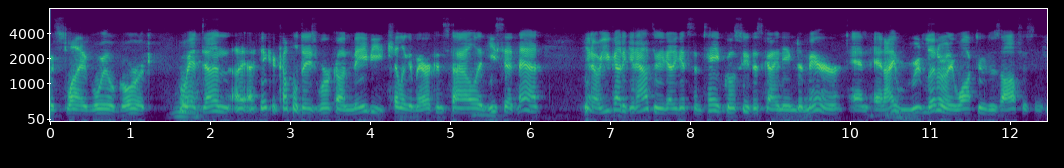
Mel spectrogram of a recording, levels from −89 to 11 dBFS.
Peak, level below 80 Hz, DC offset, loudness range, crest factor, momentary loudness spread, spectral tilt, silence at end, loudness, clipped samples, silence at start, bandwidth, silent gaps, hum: -2 dBFS; -68 dBFS; under 0.1%; 2 LU; 16 dB; 8 LU; -5.5 dB/octave; 0.05 s; -18 LUFS; under 0.1%; 0 s; 5.6 kHz; none; none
